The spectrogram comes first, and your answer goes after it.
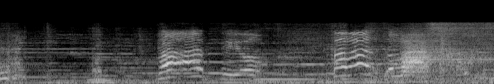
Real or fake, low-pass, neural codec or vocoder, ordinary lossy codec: fake; 7.2 kHz; codec, 32 kHz, 1.9 kbps, SNAC; AAC, 48 kbps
